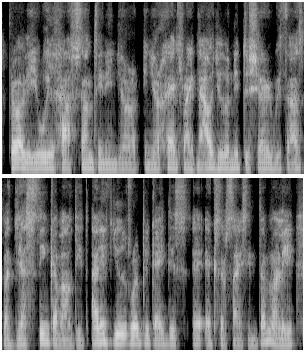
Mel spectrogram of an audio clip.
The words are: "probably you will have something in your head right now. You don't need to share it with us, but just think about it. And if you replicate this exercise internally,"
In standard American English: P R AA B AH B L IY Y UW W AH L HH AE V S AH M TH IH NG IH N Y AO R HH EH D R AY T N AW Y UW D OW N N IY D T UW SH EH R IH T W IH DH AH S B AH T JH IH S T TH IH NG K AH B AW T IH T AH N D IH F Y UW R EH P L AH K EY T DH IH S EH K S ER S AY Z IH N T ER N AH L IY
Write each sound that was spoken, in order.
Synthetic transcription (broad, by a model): P R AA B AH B L IY Y UW W AH L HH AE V S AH M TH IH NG IH N Y AO R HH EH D R AY T N AW Y UW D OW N N IY D T UW SH EH R IH T W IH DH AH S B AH T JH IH S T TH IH NG K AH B AW T IH T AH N IH F Y UW R EH P L AH K EY T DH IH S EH K S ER S AY S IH N T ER N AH L IY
